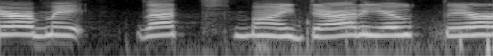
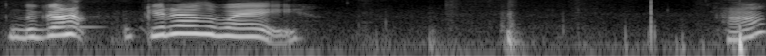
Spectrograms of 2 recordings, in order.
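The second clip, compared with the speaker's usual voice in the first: ordinary talk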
